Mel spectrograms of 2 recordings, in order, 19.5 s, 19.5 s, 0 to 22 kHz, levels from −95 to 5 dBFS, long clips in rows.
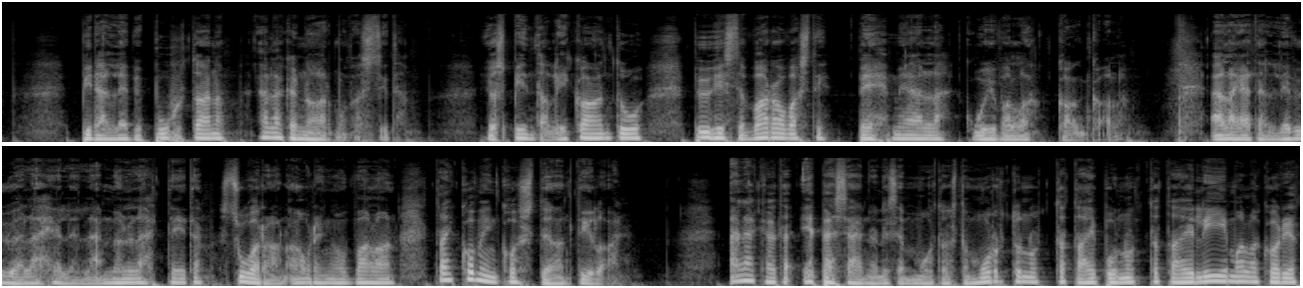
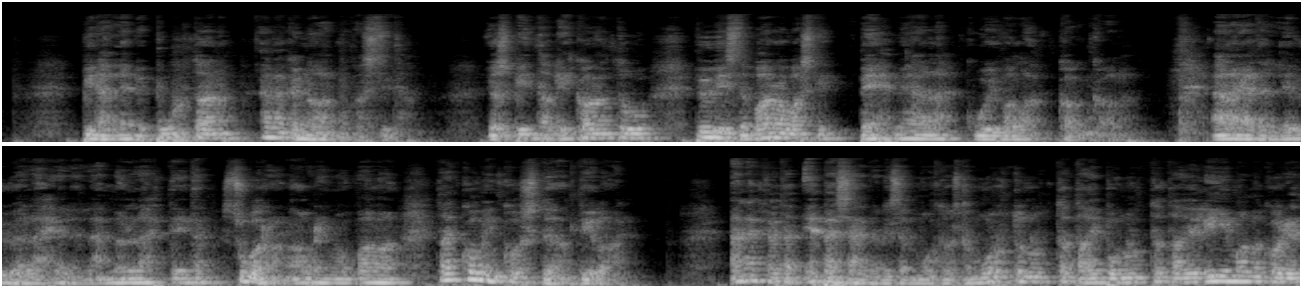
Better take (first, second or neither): first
